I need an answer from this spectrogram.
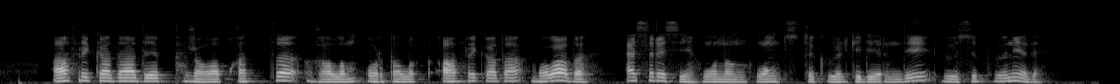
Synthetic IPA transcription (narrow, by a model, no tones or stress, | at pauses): afrijkɑd̪ɑd̪e̞p̚ʒɑwɑpqʰɑt̪ːəʁɑlˠəmwo̞ɾt̪ɑlˠəqafrijkɑd̪ɑbo̞lˠɑd̪ə | æsɪɾe̞se̞wo̞nəɴwo̞ɴt̪ʰʏ̥st̪ɪkwɵlkʲe̞le̞ɾɪnd̪e̞wɵsɪpwɵne̞d̪ɪ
